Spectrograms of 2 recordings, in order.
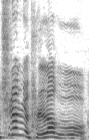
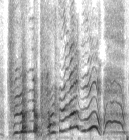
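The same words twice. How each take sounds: First: Said in the usual way. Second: High, slow, loud demand; mock outraged shout. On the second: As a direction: stretch it into a high mock protest yell. Escalated repeat of mock demand.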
